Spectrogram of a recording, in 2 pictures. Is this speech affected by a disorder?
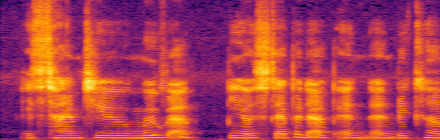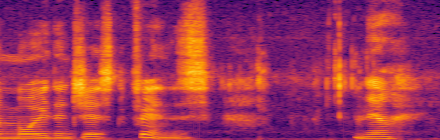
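Yes: cerebral palsy.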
